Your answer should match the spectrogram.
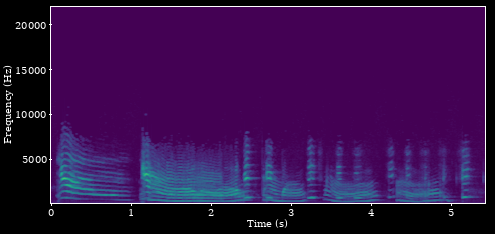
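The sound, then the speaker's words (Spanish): A cat meows repeatedly, about five drawn-out, whiny calls in quick succession, fairly loud, with no talking around them. “¡Qué gato más aragán!”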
